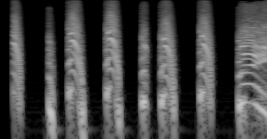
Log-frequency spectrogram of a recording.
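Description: Turntable scratching: about seven quick record scratches, each a short sweep up and down in pitch with brief gaps between them, then a longer sound falling in pitch near the end.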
